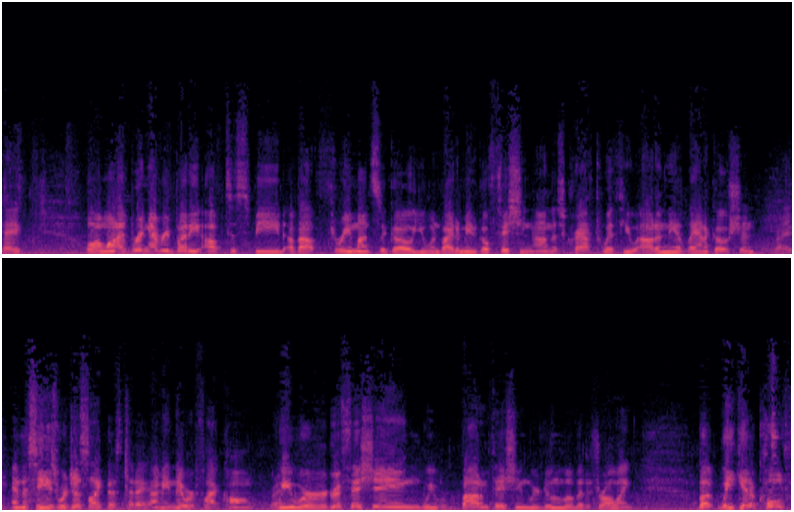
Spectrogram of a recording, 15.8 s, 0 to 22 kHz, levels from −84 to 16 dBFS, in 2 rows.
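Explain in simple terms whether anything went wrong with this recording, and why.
Yes, one thing went wrong. At about 11.17 to 11.2 seconds there is a case of compressed frames skipped. The file stores sound in small chunks called frames. Here roughly one chunk never got played, so the sound jumps ahead by about a twentieth of a second. The gap fits frames about 46 ms long.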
